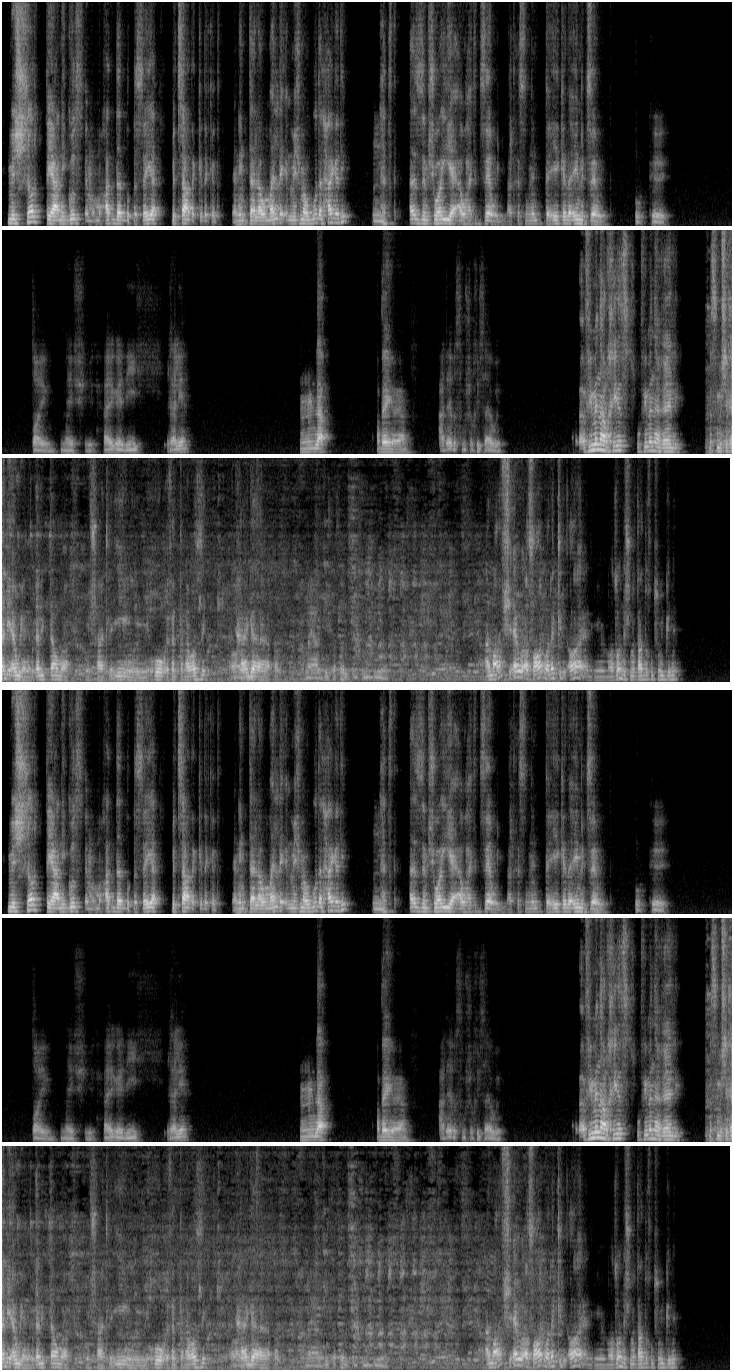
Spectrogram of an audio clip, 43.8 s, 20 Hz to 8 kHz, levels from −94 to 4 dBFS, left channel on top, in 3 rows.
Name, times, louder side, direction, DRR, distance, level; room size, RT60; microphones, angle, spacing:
voice 1, 0.1-3.1 3.4-4.3 4.6-6.9 7.6-7.7 8.1-12.0 20.6-21.1 22.1-22.7 26.1-28.2 28.7-33.3 33.8-34.8 38.8-42.7, equal, 5° left, 5 dB, 1.7 m, -23 dB
voice 2, 7.4-7.7 12.7-13.3 15.2-17.4 17.9-18.3 23.3-24.6 33.8-34.2 35.2-36.9, left 1 dB, 30° left, 6 dB, 1.2 m, -34 dB
sound 1, 28.7-40.4, right 2 dB, 35° right, 4.0 m, -41 dB
23.0 x 8.8 x 2.9 m, 0.29 s
head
